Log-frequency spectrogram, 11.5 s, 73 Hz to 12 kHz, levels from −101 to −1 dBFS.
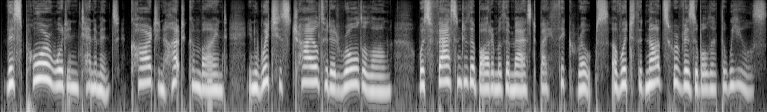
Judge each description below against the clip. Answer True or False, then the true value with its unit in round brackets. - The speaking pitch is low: False (235 Hz)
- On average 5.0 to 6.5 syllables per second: False (4.8 syllables/s)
